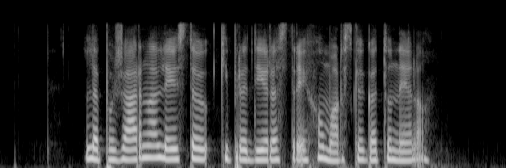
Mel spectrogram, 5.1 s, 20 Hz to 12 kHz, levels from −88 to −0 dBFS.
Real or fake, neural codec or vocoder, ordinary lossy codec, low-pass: fake; codec, 16 kHz, 4.8 kbps, FACodec; none; 7.2 kHz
